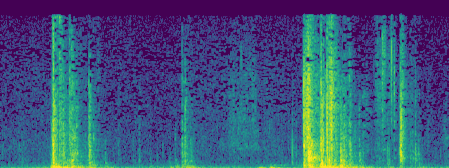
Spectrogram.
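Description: Heavy thuds against a locked door as someone tries to force it open: two loud, splintering blows a few seconds apart, with lighter knocks and rattles between them and no voices.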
